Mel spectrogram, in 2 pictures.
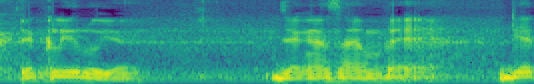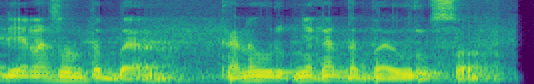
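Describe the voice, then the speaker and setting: A man teaching a live Quran recitation lesson, patiently repeating syllables slowly as models for students to copy. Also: mid-range voice, vocal fry, darkish tone, slight background noise, rough recording.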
